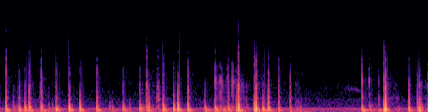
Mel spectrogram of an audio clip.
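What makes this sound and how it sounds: Long acrylic nails tap and scratch the textured paper dust jacket of a hardcover book lying open face-down, working across both cover halves with its spine up. A quick, uneven run of dull, low, dry taps sounds over a faint steady low hum. The tapping pauses briefly near the end, then resumes.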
